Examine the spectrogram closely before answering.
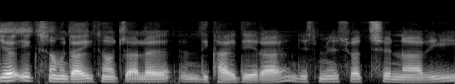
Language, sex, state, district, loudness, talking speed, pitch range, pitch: Hindi, male, Uttar Pradesh, Jyotiba Phule Nagar, -19 LUFS, 160 wpm, 110-130 Hz, 125 Hz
